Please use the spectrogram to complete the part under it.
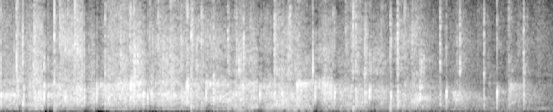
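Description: A church congregation applauds to acclaim the Lord, a dense, steady wall of clapping that fills the room close and loud for the whole stretch.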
